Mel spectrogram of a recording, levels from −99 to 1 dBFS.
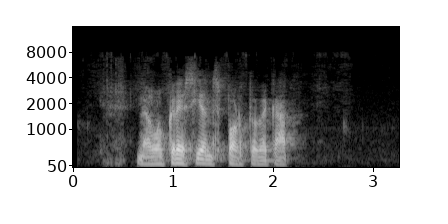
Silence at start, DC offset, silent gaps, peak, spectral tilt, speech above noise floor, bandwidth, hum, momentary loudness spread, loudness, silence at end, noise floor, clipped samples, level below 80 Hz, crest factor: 0.65 s; under 0.1%; none; -6 dBFS; -8.5 dB/octave; 49 dB; 6 kHz; none; 10 LU; -26 LUFS; 1.05 s; -74 dBFS; under 0.1%; -52 dBFS; 22 dB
